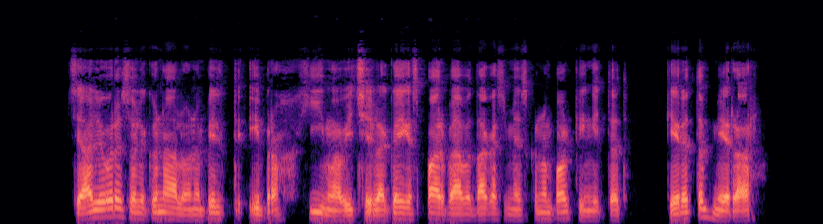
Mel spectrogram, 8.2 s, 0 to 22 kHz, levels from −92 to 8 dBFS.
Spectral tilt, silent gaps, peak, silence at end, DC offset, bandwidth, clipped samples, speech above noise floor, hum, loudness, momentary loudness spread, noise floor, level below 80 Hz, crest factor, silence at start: -4.5 dB/octave; 6.52-6.65 s; -2 dBFS; 0.7 s; under 0.1%; 9.2 kHz; under 0.1%; over 71 dB; none; -20 LUFS; 9 LU; under -90 dBFS; -60 dBFS; 18 dB; 0.7 s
